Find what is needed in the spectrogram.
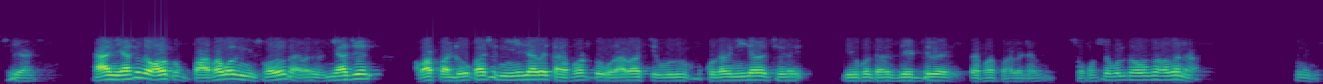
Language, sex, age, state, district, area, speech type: Bengali, male, 45-60, West Bengal, North 24 Parganas, urban, conversation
